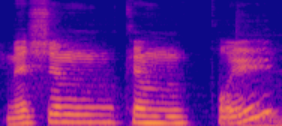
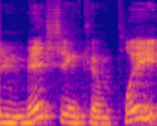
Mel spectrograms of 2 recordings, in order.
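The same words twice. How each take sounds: First: It is said in an unsure tone. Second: It is said in a cheery tone.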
